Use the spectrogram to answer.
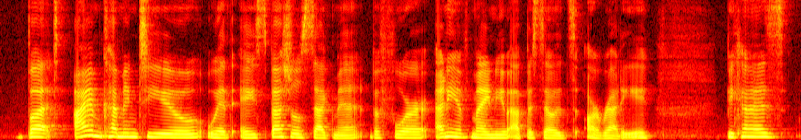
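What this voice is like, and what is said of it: Raspy voice. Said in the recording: “I am currently recovering from what is probably COVID. So I apologize for the amazingly sexy, raspy voice that I've got this week.”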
